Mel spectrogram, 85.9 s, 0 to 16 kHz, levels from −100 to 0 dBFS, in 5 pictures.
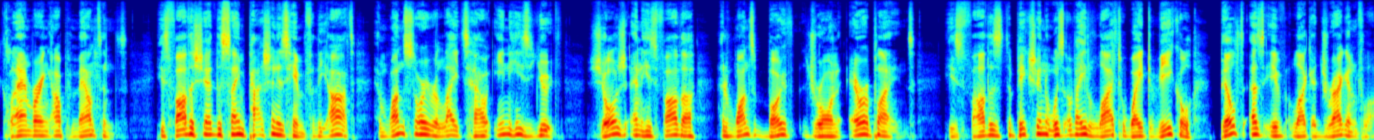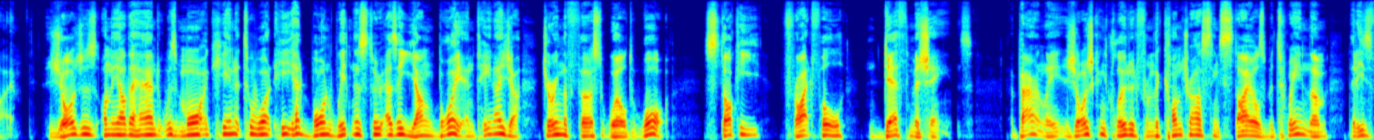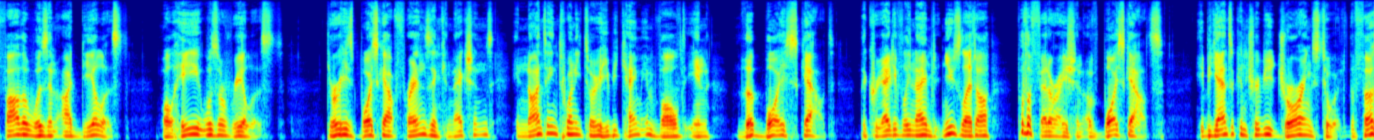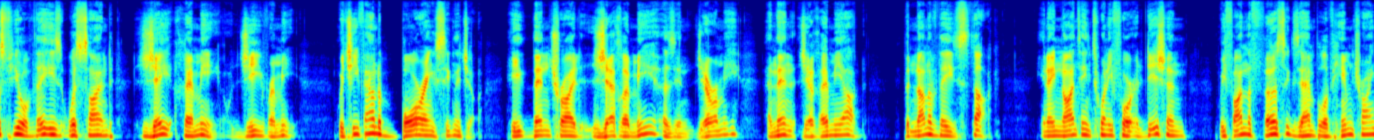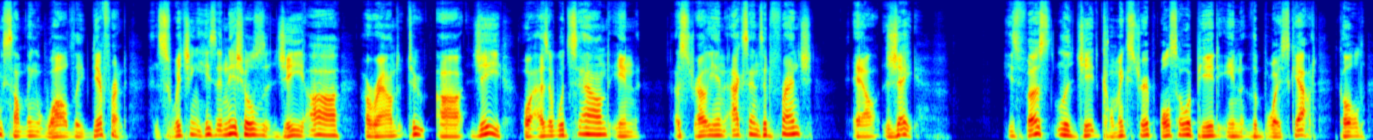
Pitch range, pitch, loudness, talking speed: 110-145 Hz, 125 Hz, -17 LUFS, 140 wpm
